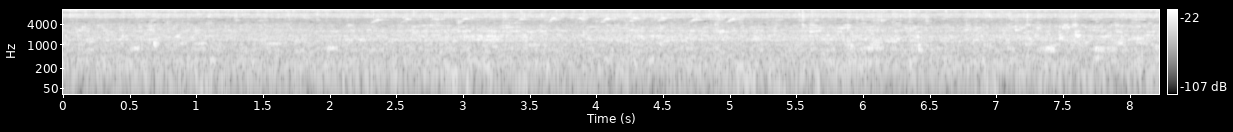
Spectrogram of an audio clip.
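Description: Faint, steady rush of a shallow river running over stones and around boulders.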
